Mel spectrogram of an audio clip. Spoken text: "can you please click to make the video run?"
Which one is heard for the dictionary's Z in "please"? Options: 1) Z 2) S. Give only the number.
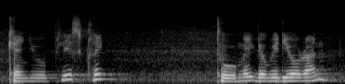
2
